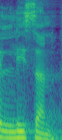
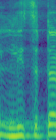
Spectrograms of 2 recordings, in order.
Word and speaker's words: listen: से न, इसे पढ़ेंगे लिसन। इसे लिस्टन नहीं पढ़ा जाएगा बल्कि लिसन पढ़ा जाएगा। ठीक है, देखिए यहाँ T जो लिखा है ना, यह साइलेंट है, इसको नहीं पढ़ेंगे, तो इसे पढ़ा जाएगा लिसन।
